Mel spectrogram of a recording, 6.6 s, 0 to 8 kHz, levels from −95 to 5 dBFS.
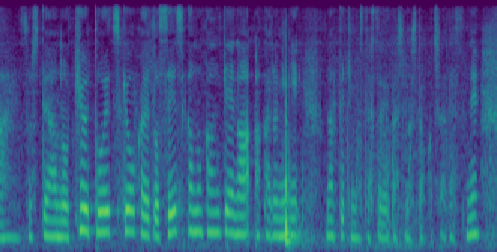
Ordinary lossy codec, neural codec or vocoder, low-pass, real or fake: none; codec, 44.1 kHz, 7.8 kbps, Pupu-Codec; 7.2 kHz; fake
